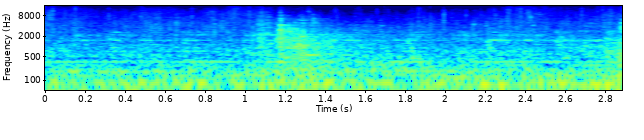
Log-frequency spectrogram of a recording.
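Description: A heavy metal door grinds open.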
